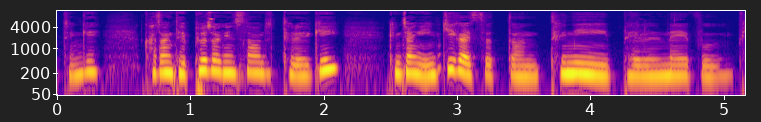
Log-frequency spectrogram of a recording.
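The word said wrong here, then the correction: Denis Villeneuve: 빌네브 어, 발음이 너무 어렵네요. 드니 빌네브 감독의 컨택트라는 영화.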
